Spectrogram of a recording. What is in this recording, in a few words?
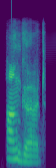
"ungird", Indian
